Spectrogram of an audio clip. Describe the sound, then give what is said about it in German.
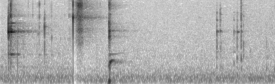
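A Heineken beer bottle being opened: a few glassy clinks, then a sharp cap pop with a quick burst of hiss, followed by faint clinks. No one speaks. “Es ist ein gutes Zischen. Ja, es ist ein gutes Geräusch.”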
